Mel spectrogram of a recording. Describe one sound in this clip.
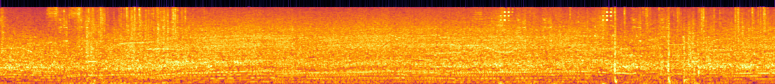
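Tyres screech on asphalt through a bend.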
